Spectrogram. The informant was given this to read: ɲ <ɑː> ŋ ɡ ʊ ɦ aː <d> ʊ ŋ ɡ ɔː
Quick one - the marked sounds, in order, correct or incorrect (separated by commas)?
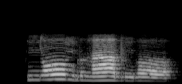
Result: incorrect, correct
